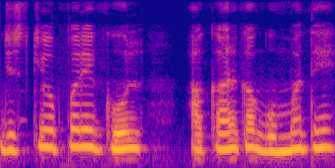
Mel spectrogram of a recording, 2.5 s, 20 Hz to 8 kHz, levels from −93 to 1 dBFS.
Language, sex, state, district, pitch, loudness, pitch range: Hindi, female, Bihar, Kishanganj, 265 Hz, -21 LUFS, 250-280 Hz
